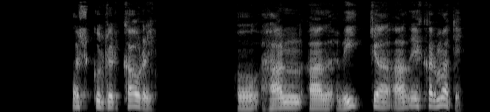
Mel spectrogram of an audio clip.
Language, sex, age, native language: Icelandic, male, 50-59, Icelandic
